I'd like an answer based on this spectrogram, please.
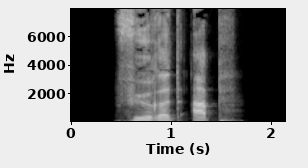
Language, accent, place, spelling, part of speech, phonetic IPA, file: German, Germany, Berlin, führet ab, verb, [ˌfyːʁət ˈap], De-führet ab.ogg
- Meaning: second-person plural subjunctive II of abfahren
